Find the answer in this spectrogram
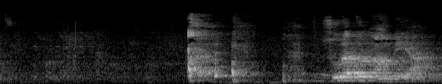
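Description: A single sharp cough about halfway through, after a quiet pause, followed by a weaker second burst.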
